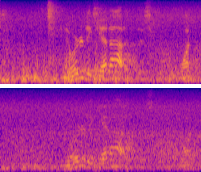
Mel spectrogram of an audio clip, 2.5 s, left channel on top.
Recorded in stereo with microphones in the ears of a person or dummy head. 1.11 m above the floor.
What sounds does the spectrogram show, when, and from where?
0.7 s a man speaking: 65° left (ahead or behind), 7 m; by 2.4 s 60° left (ahead or behind), 6.5 m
